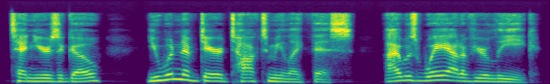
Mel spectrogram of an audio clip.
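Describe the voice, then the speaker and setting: A bitter, sarcastic noblewoman hurls accusations at her former friend, as a male narrator reads her lines. The voice sits a touch high and sounds dry and close, with little room around it. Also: lively intonation, brisk, dry recording, natural voice. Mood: furious, sarcastic. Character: furious, bitter noblewoman stripped of title.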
